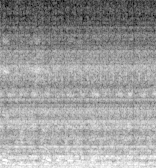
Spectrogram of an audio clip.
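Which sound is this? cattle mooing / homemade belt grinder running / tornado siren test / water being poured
homemade belt grinder running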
